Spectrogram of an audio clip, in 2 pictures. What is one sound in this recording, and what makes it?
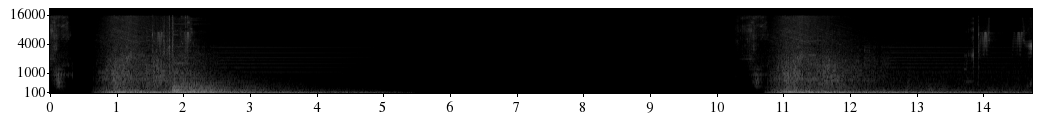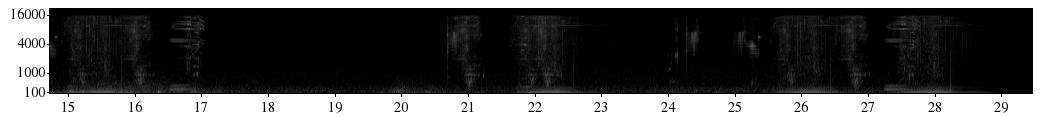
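Deep whooshing menu sounds swell and fade away.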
